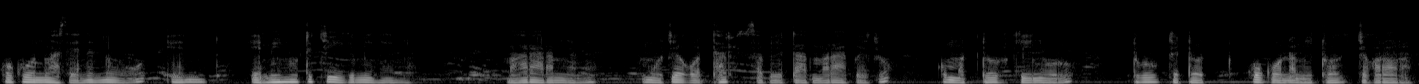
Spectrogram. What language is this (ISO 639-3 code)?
kln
